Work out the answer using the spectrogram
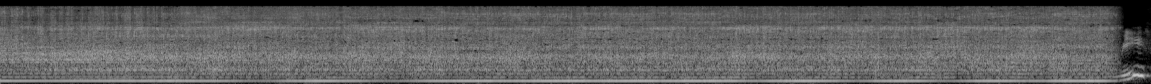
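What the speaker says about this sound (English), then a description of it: "when I sand this wood filler, it is perfectly smooth." A power sander runs continuously over wood filler on a countertop, giving a steady, loud whirring hum with a constant tonal drone that cuts off abruptly at the end.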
